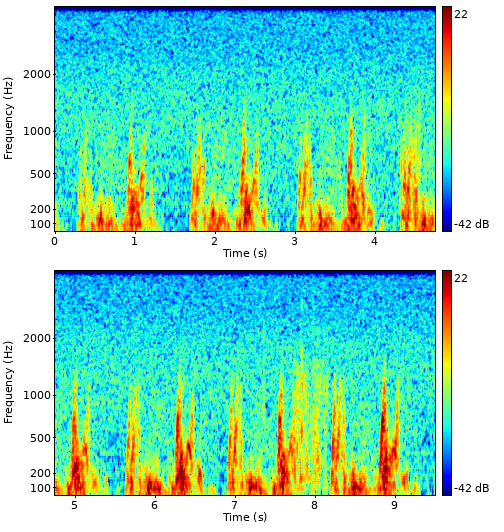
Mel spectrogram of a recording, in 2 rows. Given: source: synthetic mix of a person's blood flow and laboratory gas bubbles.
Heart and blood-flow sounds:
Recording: Doppler ultrasound of blood flow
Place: precordium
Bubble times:
3.83-3.95 s: bubbles
4.30-4.57 s: bubbles
7.71-8.18 s: bubbles
From the record:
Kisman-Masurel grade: 221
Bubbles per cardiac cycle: several, 3 to 8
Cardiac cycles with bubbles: 10 to 50%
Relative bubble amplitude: barely perceptible (0.100 to 0.250)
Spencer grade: 2 (many but less than half of the cardiac periods contain bubble signals, singularly or in groups)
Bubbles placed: only in the low amplitude regions of the cardiac cycle

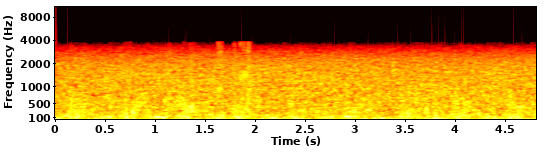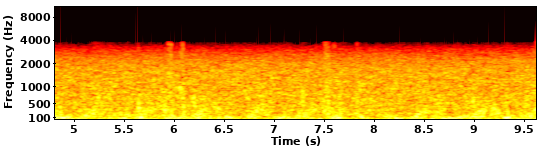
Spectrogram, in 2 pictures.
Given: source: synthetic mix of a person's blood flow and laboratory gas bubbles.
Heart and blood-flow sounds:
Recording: Doppler ultrasound of blood flow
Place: precordium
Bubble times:
0.09-0.25 s: bubbles
0.28-0.33 s: bubbles
0.53-0.59 s: bubbles
0.67-0.77 s: bubbles
0.84-0.97 s: bubbles
1.06-1.49 s: bubbles
1.56-2.02 s: bubbles
3.57-3.65 s: bubbles
3.75-3.92 s: bubbles
4.78-4.90 s: bubbles
5.14-5.70 s: bubbles
5.89-6.19 s: bubbles
7.27-7.33 s: bubbles
7.48-7.94 s: bubbles
8.79-8.86 s: bubbles
9.17-9.26 s: bubbles
9.29-9.53 s: bubbles
9.55-9.63 s: bubbles
From the record:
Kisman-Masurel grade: 232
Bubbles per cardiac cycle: several, 3 to 8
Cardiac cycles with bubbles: 50 to 99%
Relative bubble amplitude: moderate (0.250 to 0.450)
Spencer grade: 3 (all of the cardiac periods contain showers or single bubble signals, but not dominating or overriding the cardiac motion signals)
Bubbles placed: anywhere in the cardiac cycle

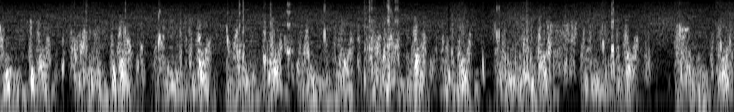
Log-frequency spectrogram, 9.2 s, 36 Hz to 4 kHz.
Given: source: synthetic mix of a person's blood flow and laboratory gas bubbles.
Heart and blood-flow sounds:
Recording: Doppler ultrasound of blood flow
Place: precordium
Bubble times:
0.00-0.04 s: bubbles
0.76-0.83 s: bubbles
0.85-1.29 s: bubbles
1.52-1.62 s: bubbles
1.69-1.83 s: bubbles
1.94-2.04 s: bubbles
2.79-2.89 s: bubbles
2.96-3.09 s: bubbles
3.27-3.50 s: bubbles
3.53-3.81 s: bubbles
4.02-4.15 s: bubbles
4.55-4.99 s: bubbles
5.58-5.66 s: bubbles
5.71-5.85 s: bubbles
6.01-6.09 s: bubbles
6.16-6.63 s: bubbles
6.78-7.22 s: bubbles
7.49-7.78 s: bubbles
8.05-8.14 s: bubbles
8.42-8.66 s: bubbles
8.95-9.18 s: bubbles
From the record:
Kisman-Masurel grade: 242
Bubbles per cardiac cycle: several, 3 to 8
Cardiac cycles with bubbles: 100%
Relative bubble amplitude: moderate (0.250 to 0.450)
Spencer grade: 3 (all of the cardiac periods contain showers or single bubble signals, but not dominating or overriding the cardiac motion signals)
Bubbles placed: anywhere in the cardiac cycle

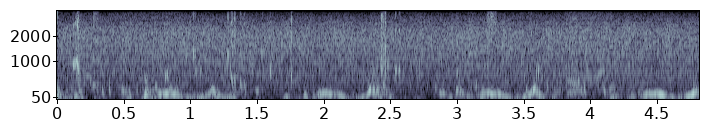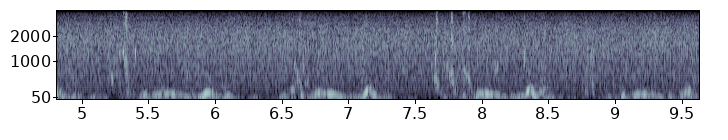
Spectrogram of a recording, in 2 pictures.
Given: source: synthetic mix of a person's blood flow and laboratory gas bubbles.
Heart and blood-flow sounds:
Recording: Doppler ultrasound of blood flow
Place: precordium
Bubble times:
0.09-0.97 s: bubbles
1.00-1.10 s: bubbles
1.23-1.64 s: bubbles
1.73-1.79 s: bubbles
2.33-2.60 s: bubbles
2.80-3.07 s: bubbles
3.11-3.17 s: bubbles
3.22-3.29 s: bubbles
3.46-4.44 s: bubbles
5.18-5.44 s: bubbles
6.54-6.72 s: bubbles
7.60-7.95 s: bubbles
8.08-8.13 s: bubbles
8.29-8.36 s: bubbles
8.38-8.58 s: bubbles
8.75-8.87 s: bubbles
From the record:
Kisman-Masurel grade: 242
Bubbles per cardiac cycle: several, 3 to 8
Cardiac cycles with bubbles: 100%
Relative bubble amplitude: moderate (0.250 to 0.450)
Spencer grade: 3 (all of the cardiac periods contain showers or single bubble signals, but not dominating or overriding the cardiac motion signals)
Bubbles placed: anywhere in the cardiac cycle

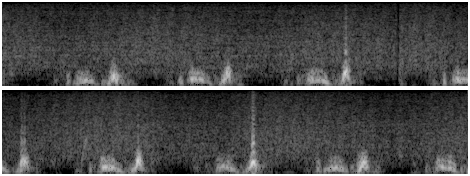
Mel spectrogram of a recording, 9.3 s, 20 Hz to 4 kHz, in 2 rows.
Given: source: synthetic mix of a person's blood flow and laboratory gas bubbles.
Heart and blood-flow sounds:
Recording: Doppler ultrasound of blood flow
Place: precordium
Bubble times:
no bubbles
From the record:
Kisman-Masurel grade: 000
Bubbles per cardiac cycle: 0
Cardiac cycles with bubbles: 0%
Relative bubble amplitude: no bubbles discernible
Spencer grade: 0 (complete lack of bubble signals)

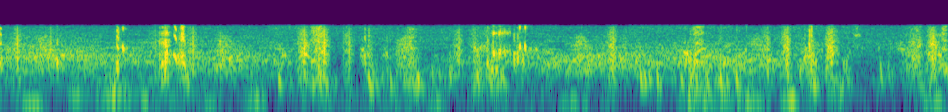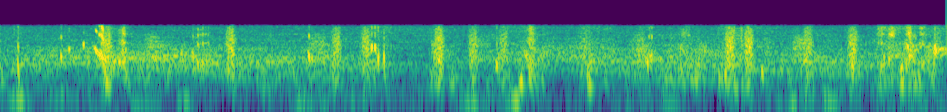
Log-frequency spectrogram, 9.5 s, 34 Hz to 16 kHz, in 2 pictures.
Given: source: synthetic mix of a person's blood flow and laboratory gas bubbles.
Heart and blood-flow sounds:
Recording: Doppler ultrasound of blood flow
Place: subclavian vein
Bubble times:
0.00-0.07 s: bubbles
0.27-0.33 s: bubbles
0.56-0.65 s: bubbles
0.81-0.99 s: bubbles
1.34-2.29 s: bubbles
2.37-2.82 s: bubbles
3.15-3.74 s: bubbles
3.97-4.13 s: bubbles
4.21-4.32 s: bubbles
4.39-4.79 s: bubbles
4.82-4.89 s: bubbles
5.01-5.43 s: bubbles
5.57-5.80 s: bubbles
6.26-6.34 s: bubbles
6.56-6.71 s: bubbles
6.88-7.05 s: bubbles
7.20-7.52 s: bubbles
7.64-7.83 s: bubbles
7.96-8.60 s: bubbles
9.12-9.48 s: bubbles
From the record:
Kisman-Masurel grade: 242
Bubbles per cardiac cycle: several, 3 to 8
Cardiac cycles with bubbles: 100%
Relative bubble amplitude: moderate (0.250 to 0.450)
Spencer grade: 3 (all of the cardiac periods contain showers or single bubble signals, but not dominating or overriding the cardiac motion signals)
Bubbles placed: anywhere in the cardiac cycle

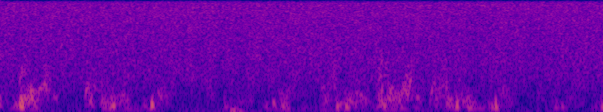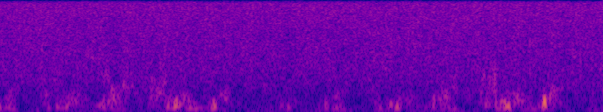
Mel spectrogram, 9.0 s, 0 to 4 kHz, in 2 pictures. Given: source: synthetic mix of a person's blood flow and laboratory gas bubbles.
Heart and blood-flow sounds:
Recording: Doppler ultrasound of blood flow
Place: precordium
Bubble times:
2.81-2.89 s: bubbles
From the record:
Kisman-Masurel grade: 112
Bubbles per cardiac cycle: 1 to 2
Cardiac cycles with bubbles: 1 to 10%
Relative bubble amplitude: moderate (0.250 to 0.450)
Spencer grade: 1 (occasional bubble signal discernible with the cardiac motion signal, with majority of cardiac periods free of bubbles)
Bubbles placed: anywhere in the cardiac cycle

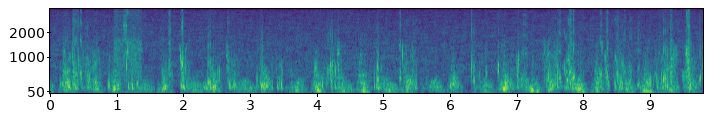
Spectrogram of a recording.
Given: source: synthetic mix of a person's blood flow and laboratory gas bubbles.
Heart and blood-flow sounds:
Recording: Doppler ultrasound of blood flow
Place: precordium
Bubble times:
0.11-0.76 s: bubbles
0.84-1.39 s: bubbles
1.66-1.84 s: bubbles
1.91-2.10 s: bubbles
2.27-2.57 s: bubbles
2.62-2.82 s: bubbles
3.07-3.23 s: bubbles
3.30-3.52 s: bubbles
3.94-4.02 s: bubbles
4.04-4.44 s: bubbles
4.81-5.05 s: bubbles
5.22-5.31 s: bubbles
5.36-5.51 s: bubbles
5.96-6.05 s: bubbles
6.29-6.39 s: bubbles
6.51-6.57 s: bubbles
6.68-7.25 s: bubbles
7.38-8.03 s: bubbles
8.20-8.40 s: bubbles
8.43-8.76 s: bubbles
8.79-8.87 s: bubbles
8.95-9.42 s: bubbles
9.45-9.81 s: bubbles
From the record:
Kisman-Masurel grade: 242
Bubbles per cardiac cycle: several, 3 to 8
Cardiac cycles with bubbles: 100%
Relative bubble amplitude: moderate (0.250 to 0.450)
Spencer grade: 3 (all of the cardiac periods contain showers or single bubble signals, but not dominating or overriding the cardiac motion signals)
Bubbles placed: anywhere in the cardiac cycle

